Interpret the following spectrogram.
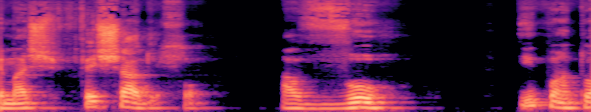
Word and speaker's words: avô: acento para indicar aqui olha aqui ó avô o e avó ó avô o o o o o o é um o é mais Redondo certo e é mais fechado só a vô enquanto a vó que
